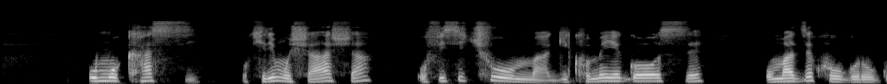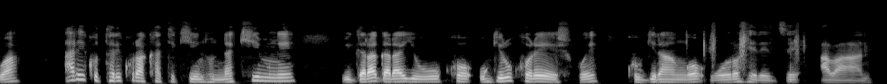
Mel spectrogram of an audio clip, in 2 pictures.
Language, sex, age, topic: Rundi, male, 18-24, education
